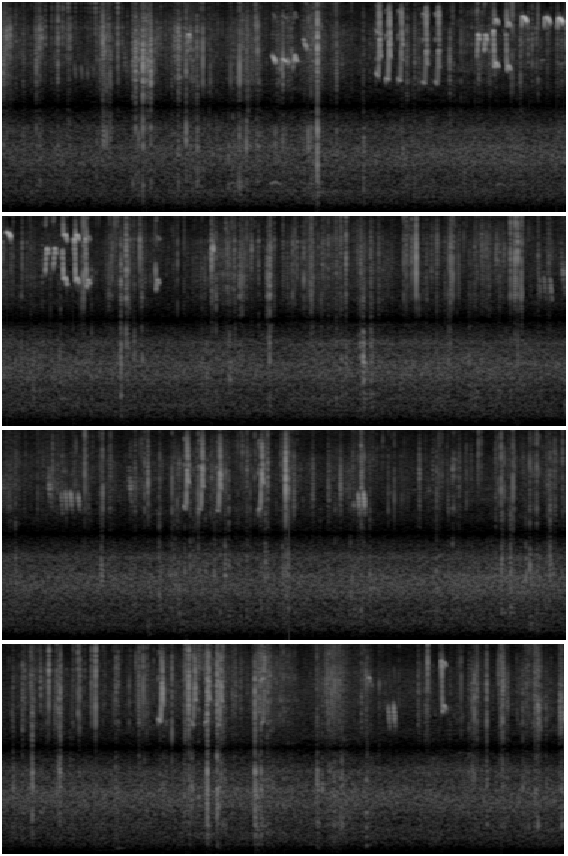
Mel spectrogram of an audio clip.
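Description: Rapid irregular clicks and taps of small birds (greenfinches and tits) pecking and cracking seeds at a feeder, with a short run of high chirps about six to nine seconds in.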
